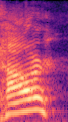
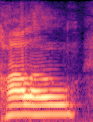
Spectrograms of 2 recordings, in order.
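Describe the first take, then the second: First: The word ends with an 'er' sound. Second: The word ends with an 'oh' sound. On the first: "they'll say holler" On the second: "instead of a hollow"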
